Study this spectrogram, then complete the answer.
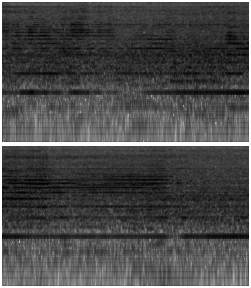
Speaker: that ml is really no it's sticking pretty far out you can hear the chat or even though it's supported with the bearing there it's still a lot endmill sticking out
